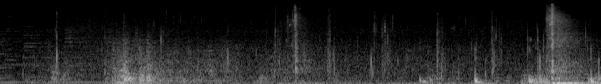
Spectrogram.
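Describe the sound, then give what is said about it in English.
Steady rain hisses throughout at night, dotted with sharp drips and taps, and a deep rumble of thunder swells near the end. No one speaks. “Angry words on a rainy night.”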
